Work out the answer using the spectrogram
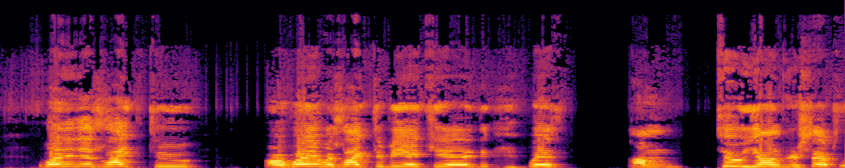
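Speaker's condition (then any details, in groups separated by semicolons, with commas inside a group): Cerebral palsy; brain damage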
